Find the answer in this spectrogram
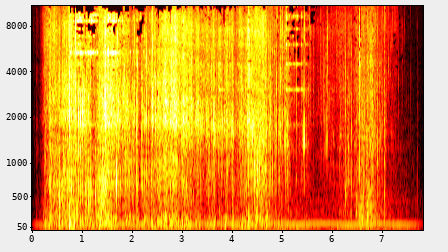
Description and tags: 15 Sprinkling the crisps into the bowl
CZ, Czech, Pansk, Panska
